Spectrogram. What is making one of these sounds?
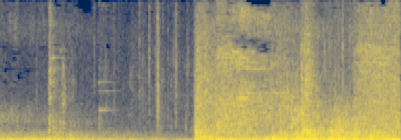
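Gunfire cracks and echoes in a video game.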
